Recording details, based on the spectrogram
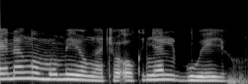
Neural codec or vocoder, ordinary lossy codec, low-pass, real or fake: codec, 16 kHz in and 24 kHz out, 2.2 kbps, FireRedTTS-2 codec; none; 5.4 kHz; fake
